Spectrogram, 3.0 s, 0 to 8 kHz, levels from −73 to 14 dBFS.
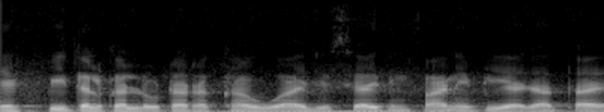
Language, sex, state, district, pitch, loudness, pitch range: Hindi, male, Haryana, Charkhi Dadri, 105 Hz, -18 LUFS, 100-110 Hz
